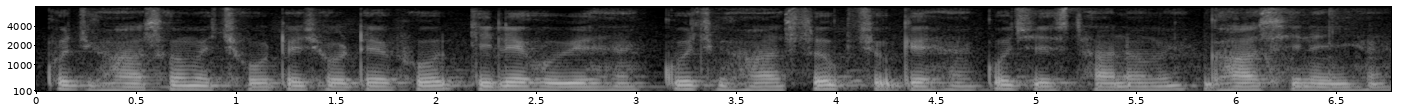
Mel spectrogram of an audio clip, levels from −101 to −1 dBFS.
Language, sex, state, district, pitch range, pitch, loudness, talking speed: Hindi, male, Maharashtra, Dhule, 120-135 Hz, 125 Hz, -40 LUFS, 185 wpm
